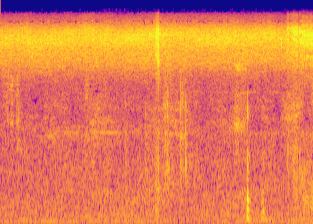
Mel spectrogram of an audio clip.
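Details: Cicadas being caught in trees keep up an unbroken shrill buzzing drone, with a few soft knocks and rustles of handling audible over it.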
